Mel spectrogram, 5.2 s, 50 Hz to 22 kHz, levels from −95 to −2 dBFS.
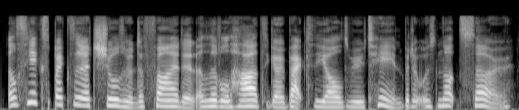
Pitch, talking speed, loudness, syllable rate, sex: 205 Hz, 255 wpm, -19 LUFS, 5.9 syllables/s, female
